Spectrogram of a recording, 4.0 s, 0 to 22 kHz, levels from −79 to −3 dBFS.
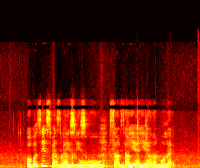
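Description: Gain pumping runs through the whole recording, most likely from input gain set far too high with a fast limiter clamping down on every loud syllable. The level swings by around 10 dB, and the faint room noise sits about 45 dB below the speech.

From 1.09 s to 3.11 s there is a doubled audio track, likely a second capture path running late. A full-band copy at about the same level trails roughly a fifth of a second behind, dry and without decay, and it starts and stops abruptly.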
